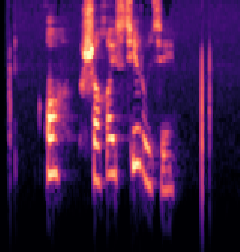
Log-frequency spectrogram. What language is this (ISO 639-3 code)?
abk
